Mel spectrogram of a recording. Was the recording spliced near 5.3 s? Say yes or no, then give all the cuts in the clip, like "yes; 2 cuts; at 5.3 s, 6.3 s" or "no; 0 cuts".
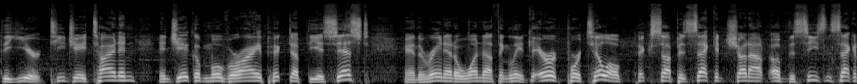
yes; 1 cut; at 5.3 s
